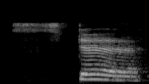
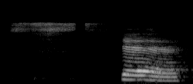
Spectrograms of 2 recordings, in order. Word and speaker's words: stir: Stir. And we've got a phase 4 sound at the beginning there. A S and a T together. We say st. And then at the end. Stir.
